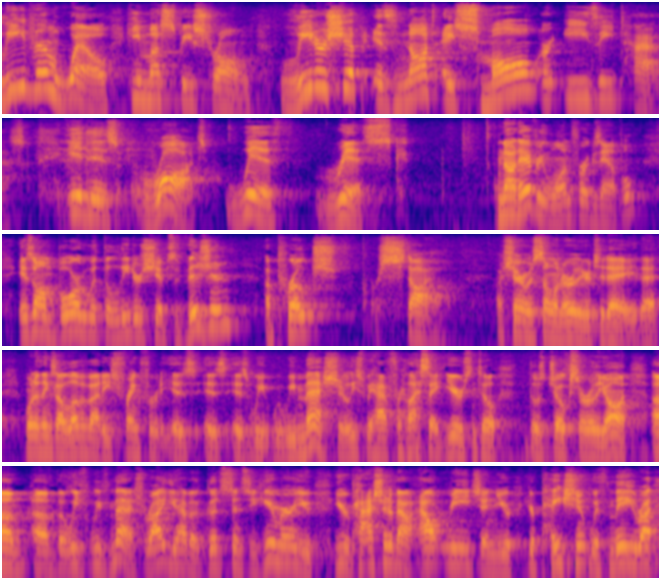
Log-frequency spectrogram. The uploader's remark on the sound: Sermon preached at East Frankfort Baptist Church on December 4, 2022 during morning worship.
